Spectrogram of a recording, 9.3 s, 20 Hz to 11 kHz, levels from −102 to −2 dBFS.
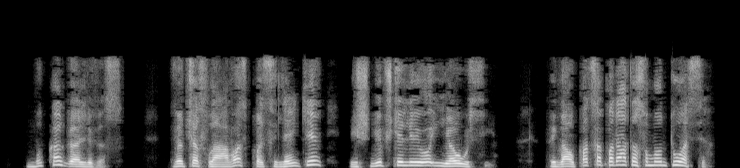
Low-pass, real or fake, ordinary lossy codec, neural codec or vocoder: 7.2 kHz; fake; AAC, 32 kbps; codec, 16 kHz, 2 kbps, FreqCodec, larger model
